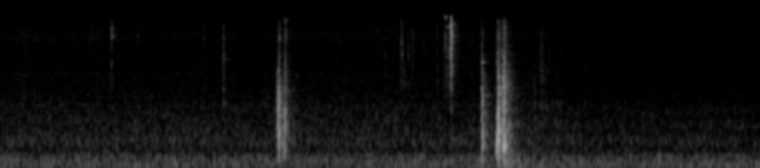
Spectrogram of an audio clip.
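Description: A few sharp metal clacks from steel locking pliers being handled and set down on a plastic tray: a double clack about three seconds in, then a quick cluster around five seconds in, the last the loudest. A faint steady hum runs underneath.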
